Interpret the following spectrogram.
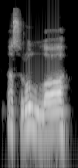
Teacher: Nasru is thick. Nasrullah, the word of lam of the letter lam of Allah is also thick.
